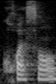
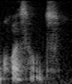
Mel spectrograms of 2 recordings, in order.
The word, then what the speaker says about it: croissant: Là encore une fois, elle a prononcé le T alors qu'il ne faut pas le prononcer comme Margot Robbie dans Croissant, Croissante.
